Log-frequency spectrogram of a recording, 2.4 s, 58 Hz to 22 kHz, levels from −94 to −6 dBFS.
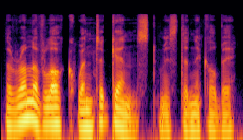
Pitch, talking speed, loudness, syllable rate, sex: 105 Hz, 195 wpm, -18 LUFS, 4.9 syllables/s, male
